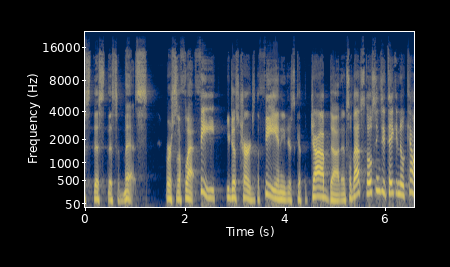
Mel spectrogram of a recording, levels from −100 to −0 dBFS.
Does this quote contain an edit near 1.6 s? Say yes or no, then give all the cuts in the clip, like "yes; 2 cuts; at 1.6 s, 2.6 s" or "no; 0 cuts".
no; 0 cuts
